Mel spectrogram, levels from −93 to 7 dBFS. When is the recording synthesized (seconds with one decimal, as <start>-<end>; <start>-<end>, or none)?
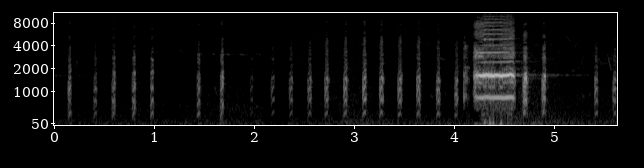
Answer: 1.2-4.6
